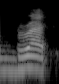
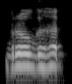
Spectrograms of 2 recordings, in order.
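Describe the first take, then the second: First: The word is said as a single syllable. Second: The word is said as two syllables, ending -get. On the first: The speaker calls it right. "Dibacanya kayak berat gitu" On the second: The speaker calls it wrong. "jangan bacanya broget ya"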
